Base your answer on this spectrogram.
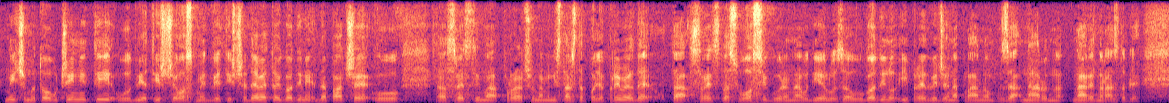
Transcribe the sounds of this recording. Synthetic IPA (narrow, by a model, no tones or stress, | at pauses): miːt͡ɕe̞mot̪o̞ːut͡ʃinit̪iud̪ʋije̞t̪isu̥t͡ʃe̞o̞ːsmoid̪ʋije̞t̪isu̥t͡ʃe̞d̪e̞ʋet̪o̞jɡo̞d̪inḭd̪apat͡ʃeʔu | sɾe̞t̪st̪ʋimapɾo̞ɾat͡ʃunaminist̪aːɾst̪ʋapo̞ʎo̞pɾiːʋɾe̞d̪e̞̰ | t̪aːsɾe̞t̪st̪ʋasuo̞siɡuɾanaud̪je̞ːluzao̞ʋuɡo̞d̪inuʔipɾe̞d̪ʋid͡ʒe̞naplˠa̰ːno̞mzanaɾonaːɾe̞d̪noɾaːzd̪o̞bʎe̞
